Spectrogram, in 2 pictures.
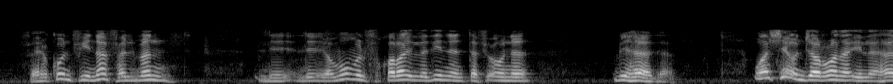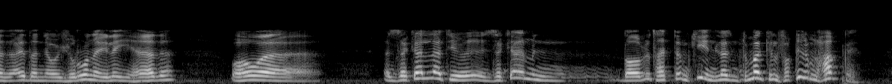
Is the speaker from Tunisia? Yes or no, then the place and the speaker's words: no; Egypt; وعندنا في مصر اللي عنده سيارة ما يسمى فقير في الغالب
